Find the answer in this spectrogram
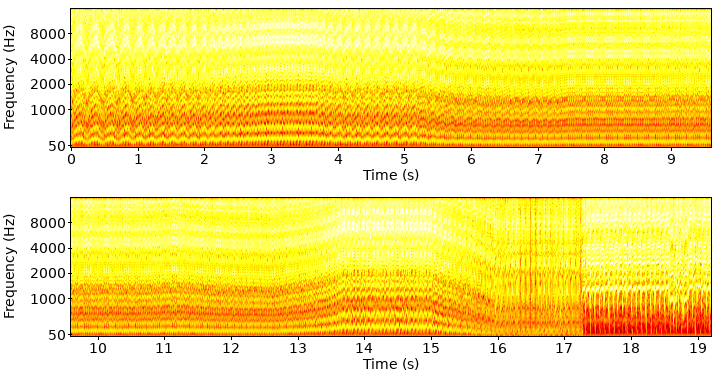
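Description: Circuit-bent VTech Little Smart Tiny Touch Phone putting out a buzzy electronic drone whose pitch slides as a knob is turned. It pulses quickly at first, holds a steady tone through the middle, sweeps up and then down, and near the end switches abruptly to a harsher, fast-pulsing tone.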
